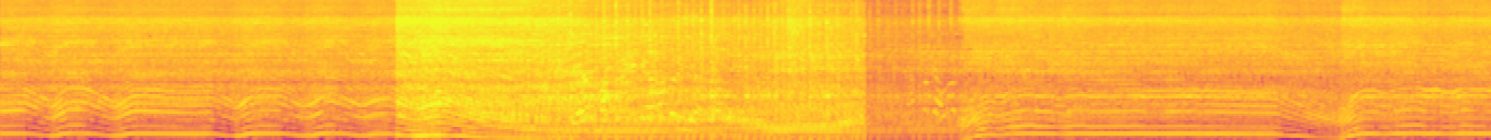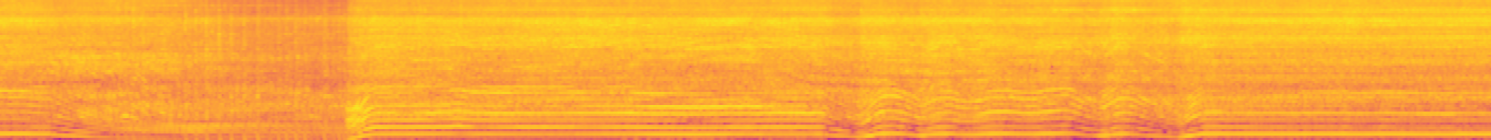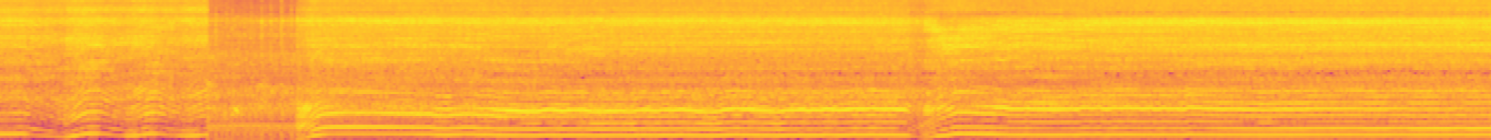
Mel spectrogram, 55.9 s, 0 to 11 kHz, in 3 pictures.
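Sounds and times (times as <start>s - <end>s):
chainsaw cutting wood: 0.0s - 55.9s.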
